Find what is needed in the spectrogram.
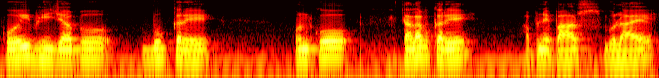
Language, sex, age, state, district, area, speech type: Urdu, male, 18-30, Delhi, East Delhi, urban, spontaneous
